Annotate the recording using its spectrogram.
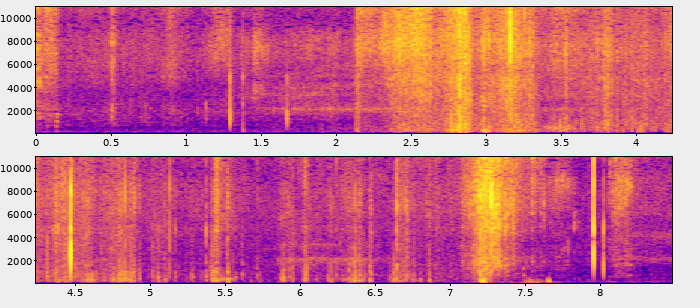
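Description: Rustling and handling noise as cotton T-shirts and their cardboard box are moved about, with scattered light knocks. Quieter for the first two seconds; a sharp knock about seven seconds in.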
